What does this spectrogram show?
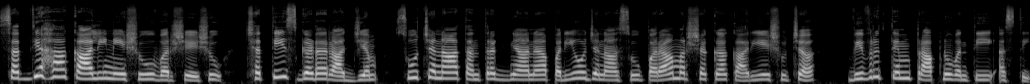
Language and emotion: Sanskrit, neutral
